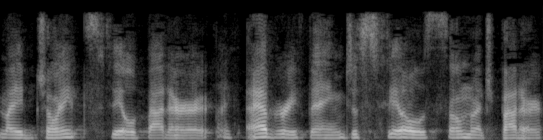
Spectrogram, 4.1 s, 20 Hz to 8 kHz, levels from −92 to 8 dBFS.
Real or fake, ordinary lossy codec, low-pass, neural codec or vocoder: fake; MP3, 48 kbps; 7.2 kHz; codec, 24 kHz, 1.5 kbps, HILCodec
